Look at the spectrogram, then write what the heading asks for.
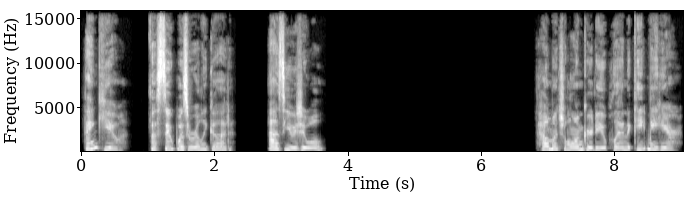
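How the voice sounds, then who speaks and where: A woman playing a gentle, teasing female vampire friend who is unwell, speaking softly and hesitantly in an ASMR roleplay. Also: high-pitched, moderate pace, dry recording, clean studio sound, natural voice. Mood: warm, thankful. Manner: soft, hesitant, playfully teasing. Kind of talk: soft-spoken ASMR roleplay.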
